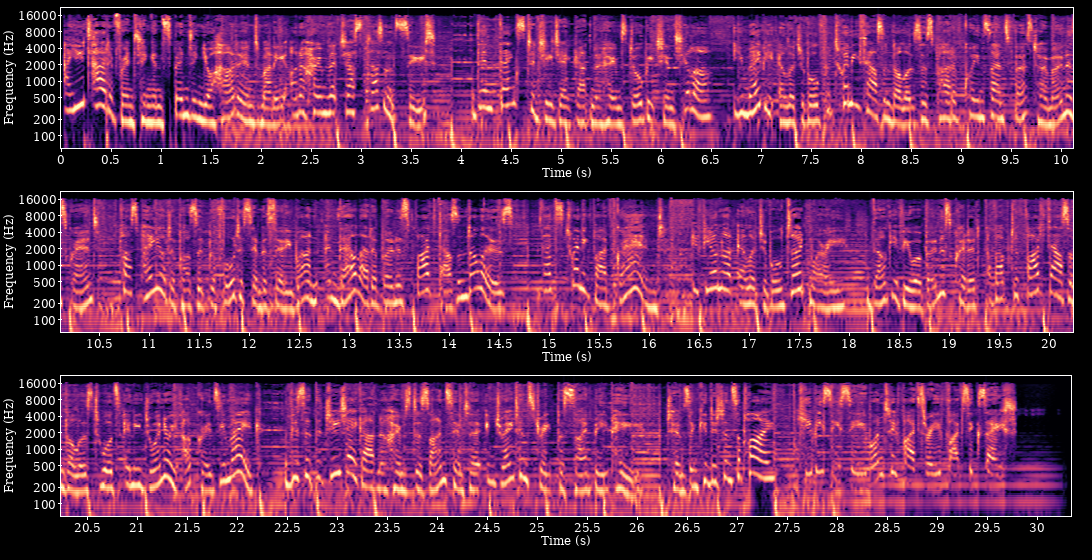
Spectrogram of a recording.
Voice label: AU Mid Atlantic English, English Australian Female; GJ Gardner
